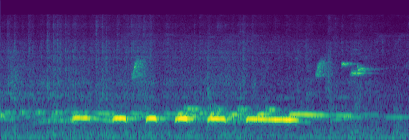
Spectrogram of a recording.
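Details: Big-voiced zebra dove from a bird farm delivering a rapid series of about seven short, equal coo notes followed by a drawn-out purring coo, with a short high chirp from another bird.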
